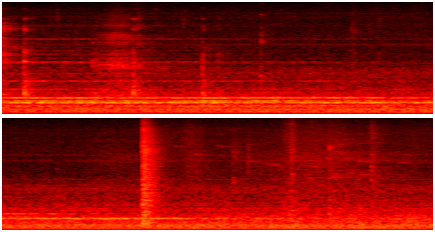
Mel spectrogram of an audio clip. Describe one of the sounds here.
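Dishes clink softly in a sink.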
